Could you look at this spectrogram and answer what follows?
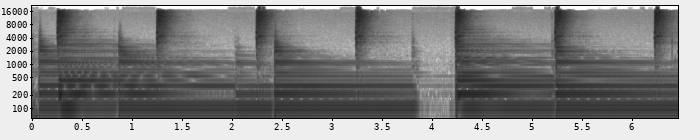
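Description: A single guitar's A string is plucked repeatedly during tuning, slightly sharp, each note ringing out and decaying before the next pluck, with a steady sustained pitch and a brief gap midway.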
